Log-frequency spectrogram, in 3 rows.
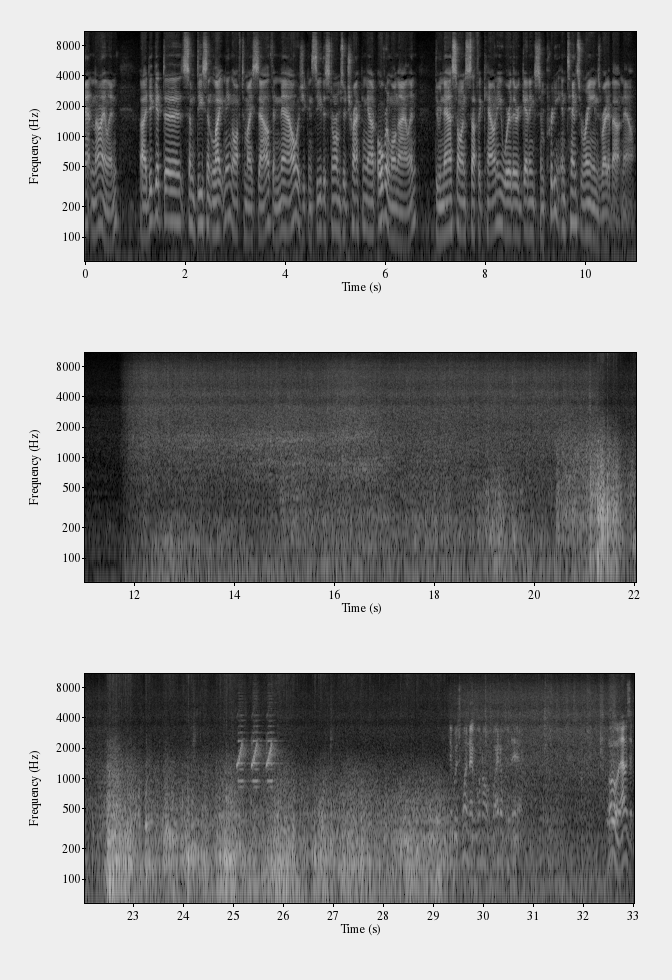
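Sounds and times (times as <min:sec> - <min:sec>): heavy rain: 0:11.8 - 0:33.0
rolling thunder: 0:11.8 - 0:33.0.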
